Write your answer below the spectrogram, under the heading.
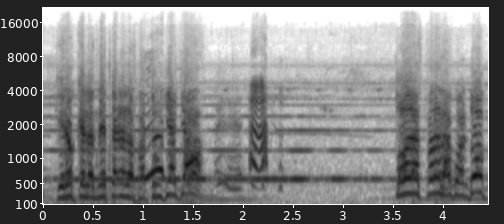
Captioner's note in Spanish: Sollozo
